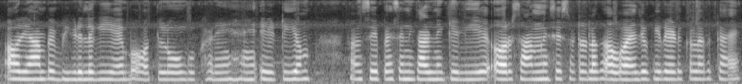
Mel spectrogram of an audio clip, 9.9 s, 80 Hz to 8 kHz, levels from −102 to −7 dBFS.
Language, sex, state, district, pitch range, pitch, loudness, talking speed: Hindi, female, Uttar Pradesh, Shamli, 250-260 Hz, 255 Hz, -19 LUFS, 175 wpm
